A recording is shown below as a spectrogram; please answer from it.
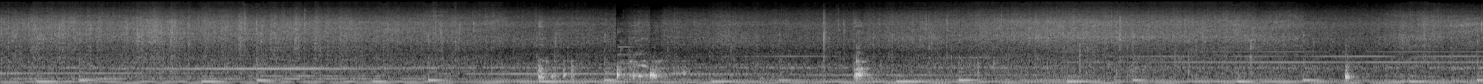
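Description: Beef searing in a very hot frying pan, a loud continuous sizzle with a few sharp pops and scrapes of stirring, close and without speech.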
